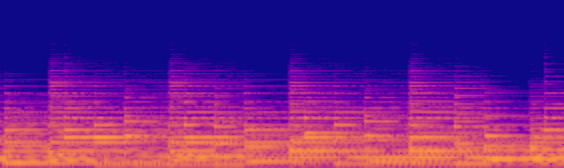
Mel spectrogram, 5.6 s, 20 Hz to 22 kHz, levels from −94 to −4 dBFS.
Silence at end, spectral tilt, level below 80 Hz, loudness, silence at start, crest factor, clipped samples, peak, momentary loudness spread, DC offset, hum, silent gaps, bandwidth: 0 s; -10 dB/octave; -48 dBFS; -29 LUFS; 0 s; 12 dB; under 0.1%; -16 dBFS; 3 LU; under 0.1%; none; none; 5.8 kHz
